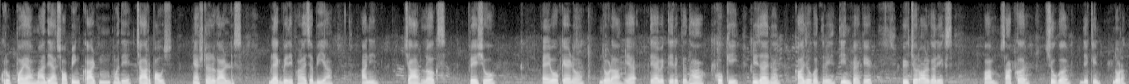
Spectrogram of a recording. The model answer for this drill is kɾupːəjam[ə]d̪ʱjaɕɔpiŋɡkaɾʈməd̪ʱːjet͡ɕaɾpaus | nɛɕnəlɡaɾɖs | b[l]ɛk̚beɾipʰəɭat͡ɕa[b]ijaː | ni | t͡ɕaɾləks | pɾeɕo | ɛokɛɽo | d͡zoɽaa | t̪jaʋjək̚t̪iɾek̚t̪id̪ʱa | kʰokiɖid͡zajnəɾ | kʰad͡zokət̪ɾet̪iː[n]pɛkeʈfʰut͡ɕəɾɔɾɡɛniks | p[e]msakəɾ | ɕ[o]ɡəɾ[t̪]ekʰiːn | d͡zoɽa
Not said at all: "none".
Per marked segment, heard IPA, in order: a, l, b, n, a, u, d̪

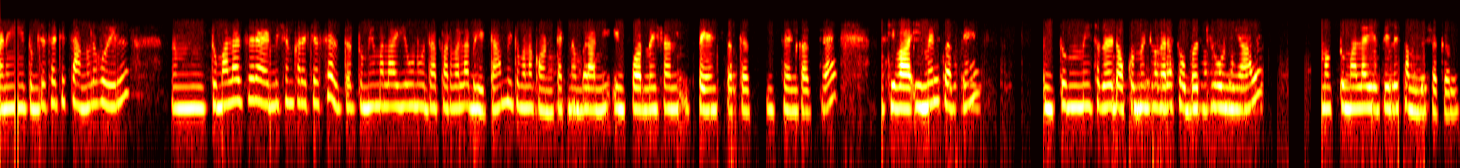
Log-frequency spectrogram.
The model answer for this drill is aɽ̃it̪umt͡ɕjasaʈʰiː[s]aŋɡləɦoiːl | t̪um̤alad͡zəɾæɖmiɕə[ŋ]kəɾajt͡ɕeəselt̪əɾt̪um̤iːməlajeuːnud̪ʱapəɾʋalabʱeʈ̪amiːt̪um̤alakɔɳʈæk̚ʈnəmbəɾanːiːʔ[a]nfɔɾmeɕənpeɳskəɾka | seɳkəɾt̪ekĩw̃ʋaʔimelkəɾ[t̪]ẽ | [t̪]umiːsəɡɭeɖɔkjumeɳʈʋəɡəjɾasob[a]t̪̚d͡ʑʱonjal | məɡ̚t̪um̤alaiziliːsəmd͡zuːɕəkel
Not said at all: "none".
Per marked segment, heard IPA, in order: t͡s, n, i, t̪, t̪, ə

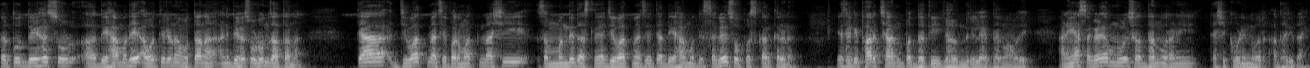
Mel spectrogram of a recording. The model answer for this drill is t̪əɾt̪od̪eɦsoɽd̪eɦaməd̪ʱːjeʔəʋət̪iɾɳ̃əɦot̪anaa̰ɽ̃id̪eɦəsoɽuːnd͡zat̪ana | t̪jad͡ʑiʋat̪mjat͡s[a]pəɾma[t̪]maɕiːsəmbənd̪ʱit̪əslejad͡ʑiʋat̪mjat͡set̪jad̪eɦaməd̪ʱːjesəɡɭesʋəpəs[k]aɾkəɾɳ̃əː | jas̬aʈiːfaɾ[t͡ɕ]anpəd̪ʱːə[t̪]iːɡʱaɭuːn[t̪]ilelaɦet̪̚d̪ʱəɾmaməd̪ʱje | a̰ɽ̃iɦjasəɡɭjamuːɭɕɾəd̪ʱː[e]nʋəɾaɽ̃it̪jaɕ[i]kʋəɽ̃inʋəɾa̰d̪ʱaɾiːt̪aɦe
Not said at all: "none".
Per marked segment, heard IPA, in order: e, t̪, k, t͡ɕʰ, t̪, d̪, a, i

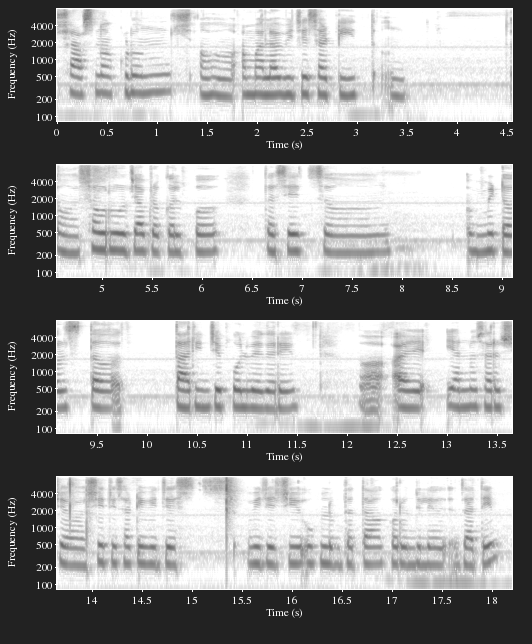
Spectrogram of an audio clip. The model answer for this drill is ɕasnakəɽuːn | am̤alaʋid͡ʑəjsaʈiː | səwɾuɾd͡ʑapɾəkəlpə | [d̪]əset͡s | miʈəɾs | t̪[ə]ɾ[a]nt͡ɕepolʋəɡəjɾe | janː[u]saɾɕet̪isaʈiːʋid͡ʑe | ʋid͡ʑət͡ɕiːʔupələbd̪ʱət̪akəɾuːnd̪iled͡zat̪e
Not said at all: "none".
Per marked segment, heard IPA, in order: t̪, a, i, u

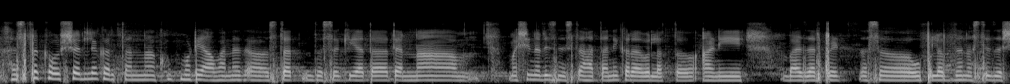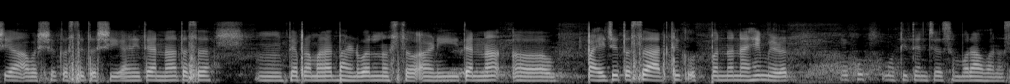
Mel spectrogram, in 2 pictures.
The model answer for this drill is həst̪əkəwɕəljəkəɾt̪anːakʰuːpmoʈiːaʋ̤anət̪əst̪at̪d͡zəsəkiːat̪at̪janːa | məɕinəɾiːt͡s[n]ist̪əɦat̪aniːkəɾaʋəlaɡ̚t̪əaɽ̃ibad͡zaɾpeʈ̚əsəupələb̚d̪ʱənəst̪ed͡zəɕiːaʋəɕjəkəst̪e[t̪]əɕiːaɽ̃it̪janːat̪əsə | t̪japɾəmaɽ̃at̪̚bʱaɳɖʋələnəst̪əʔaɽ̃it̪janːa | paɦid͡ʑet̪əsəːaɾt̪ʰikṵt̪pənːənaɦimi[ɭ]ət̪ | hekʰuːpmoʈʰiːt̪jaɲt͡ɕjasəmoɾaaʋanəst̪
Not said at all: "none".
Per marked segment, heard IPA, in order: n, t̪, ɭ

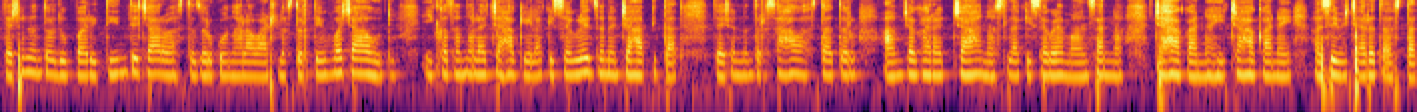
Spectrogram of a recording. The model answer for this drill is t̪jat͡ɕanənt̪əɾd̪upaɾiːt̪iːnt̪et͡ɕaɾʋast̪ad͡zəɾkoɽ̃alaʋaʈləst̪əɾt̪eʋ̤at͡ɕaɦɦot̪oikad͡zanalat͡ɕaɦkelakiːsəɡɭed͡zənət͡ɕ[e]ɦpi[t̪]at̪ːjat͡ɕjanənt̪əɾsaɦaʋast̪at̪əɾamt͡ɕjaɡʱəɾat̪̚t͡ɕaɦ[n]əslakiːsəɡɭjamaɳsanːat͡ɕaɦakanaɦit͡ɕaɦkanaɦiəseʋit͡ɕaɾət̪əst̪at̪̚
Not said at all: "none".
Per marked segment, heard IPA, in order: a, t̪, n

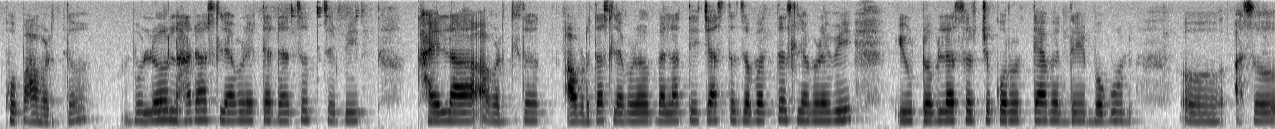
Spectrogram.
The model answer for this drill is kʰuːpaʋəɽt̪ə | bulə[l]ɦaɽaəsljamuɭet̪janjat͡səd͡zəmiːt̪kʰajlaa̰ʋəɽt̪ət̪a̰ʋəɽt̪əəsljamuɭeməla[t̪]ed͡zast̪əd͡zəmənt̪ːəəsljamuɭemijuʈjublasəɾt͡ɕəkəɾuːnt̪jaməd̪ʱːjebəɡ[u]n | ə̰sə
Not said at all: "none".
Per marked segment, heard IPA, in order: l, t̪, uː

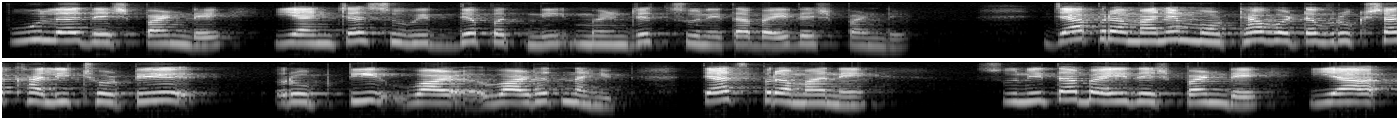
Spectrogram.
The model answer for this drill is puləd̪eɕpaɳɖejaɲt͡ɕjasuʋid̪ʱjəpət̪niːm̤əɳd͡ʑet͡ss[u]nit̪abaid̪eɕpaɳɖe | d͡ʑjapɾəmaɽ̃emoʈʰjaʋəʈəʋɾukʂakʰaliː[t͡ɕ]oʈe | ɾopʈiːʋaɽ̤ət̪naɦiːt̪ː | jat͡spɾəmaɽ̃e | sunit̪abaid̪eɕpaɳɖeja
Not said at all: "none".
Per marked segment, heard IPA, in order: u, t͡ɕʰ

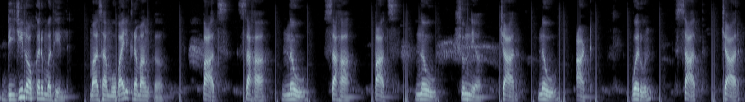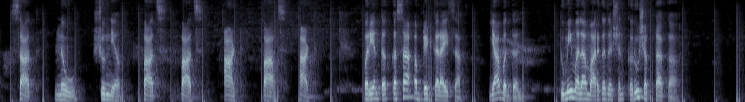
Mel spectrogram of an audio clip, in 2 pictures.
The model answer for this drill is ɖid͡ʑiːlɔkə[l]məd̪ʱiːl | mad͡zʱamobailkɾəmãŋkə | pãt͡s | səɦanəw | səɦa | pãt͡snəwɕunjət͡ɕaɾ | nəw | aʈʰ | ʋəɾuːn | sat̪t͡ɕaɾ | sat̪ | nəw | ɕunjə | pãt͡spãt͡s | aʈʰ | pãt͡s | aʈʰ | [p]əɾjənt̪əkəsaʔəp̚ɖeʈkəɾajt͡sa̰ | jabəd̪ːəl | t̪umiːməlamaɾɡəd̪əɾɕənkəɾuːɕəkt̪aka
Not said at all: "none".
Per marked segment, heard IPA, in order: ɾ, p

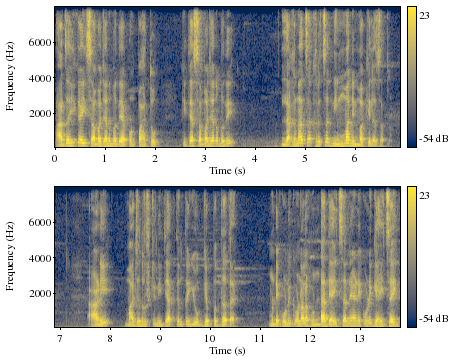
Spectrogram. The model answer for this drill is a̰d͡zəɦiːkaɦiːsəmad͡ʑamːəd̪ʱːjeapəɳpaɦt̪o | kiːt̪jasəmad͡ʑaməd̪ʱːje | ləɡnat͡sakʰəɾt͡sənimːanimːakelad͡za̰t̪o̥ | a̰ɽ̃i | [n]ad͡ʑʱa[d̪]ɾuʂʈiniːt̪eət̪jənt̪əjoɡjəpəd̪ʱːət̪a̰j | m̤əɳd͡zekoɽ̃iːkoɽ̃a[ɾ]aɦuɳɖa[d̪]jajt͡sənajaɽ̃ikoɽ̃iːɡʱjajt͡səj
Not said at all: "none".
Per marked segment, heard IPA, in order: m, d̪, l, d̪

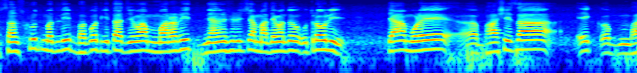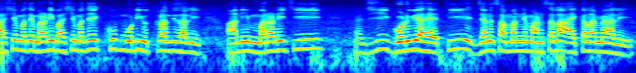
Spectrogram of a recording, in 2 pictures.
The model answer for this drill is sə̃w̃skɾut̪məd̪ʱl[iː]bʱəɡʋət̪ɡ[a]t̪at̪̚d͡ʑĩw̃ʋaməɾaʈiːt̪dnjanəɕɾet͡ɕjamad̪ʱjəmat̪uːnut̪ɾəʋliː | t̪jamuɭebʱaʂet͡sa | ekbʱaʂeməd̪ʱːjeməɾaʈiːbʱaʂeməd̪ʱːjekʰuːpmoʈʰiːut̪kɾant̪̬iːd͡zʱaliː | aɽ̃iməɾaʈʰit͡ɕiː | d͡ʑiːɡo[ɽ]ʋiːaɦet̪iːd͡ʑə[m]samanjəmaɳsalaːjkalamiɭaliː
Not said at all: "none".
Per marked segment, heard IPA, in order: iː, i, ɽ, n

